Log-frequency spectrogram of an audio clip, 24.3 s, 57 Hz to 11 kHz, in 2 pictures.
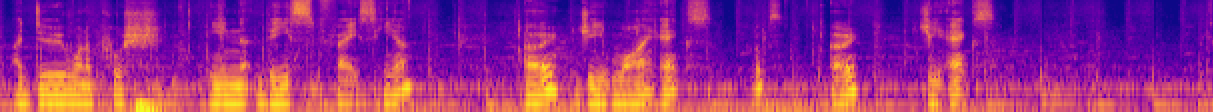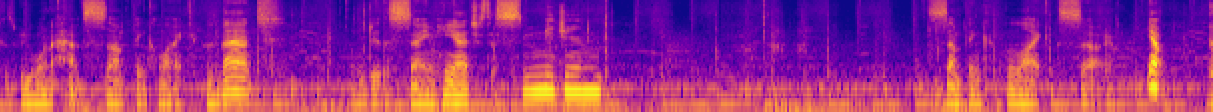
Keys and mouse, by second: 2.9 3, 3.4 click, 5.0 o, 5.5 g, 7.9-15.6 middle drag, 7.9 o, 8.9 g, 15.6 shift+click, 15.7-18.1 shift+middle drag, 17.3 g, 18.1-19.5 shift+drag, 19.5-24.2 middle drag.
